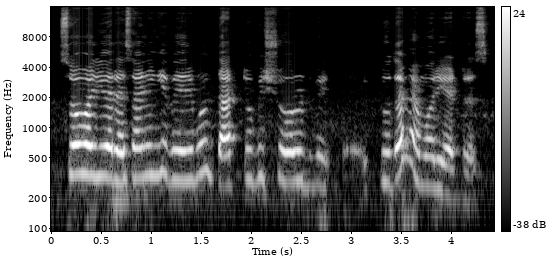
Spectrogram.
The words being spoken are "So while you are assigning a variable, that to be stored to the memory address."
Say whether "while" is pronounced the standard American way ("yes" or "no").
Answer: no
